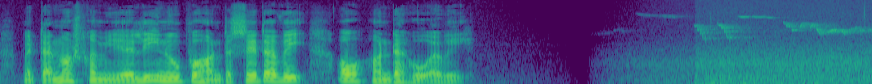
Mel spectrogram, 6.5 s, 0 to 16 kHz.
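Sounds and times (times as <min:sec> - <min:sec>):
outdoor noise: 0:00.0 - 0:06.5
speech: 0:00.2 - 0:03.6
birds chirping outdoors in spring: 0:04.5 - 0:06.5.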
